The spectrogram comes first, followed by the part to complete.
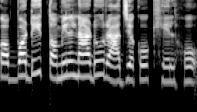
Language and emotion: Nepali, neutral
